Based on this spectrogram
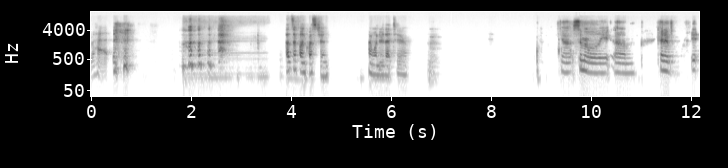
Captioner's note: laughter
